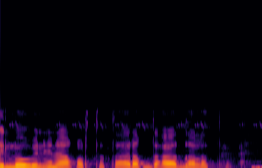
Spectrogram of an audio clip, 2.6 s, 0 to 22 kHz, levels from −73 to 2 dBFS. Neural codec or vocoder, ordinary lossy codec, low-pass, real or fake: none; none; none; real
